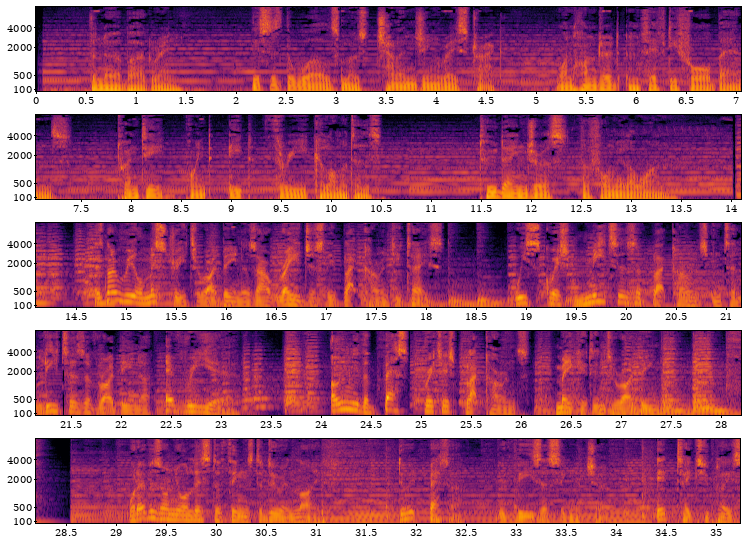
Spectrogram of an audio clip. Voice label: Commercial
